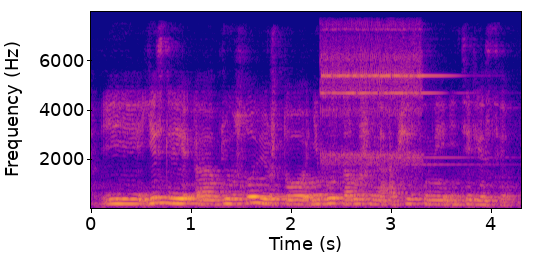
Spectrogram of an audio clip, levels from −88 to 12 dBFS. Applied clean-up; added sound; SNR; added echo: none; Telephone; 16 dB; reverberation time 0.7 s.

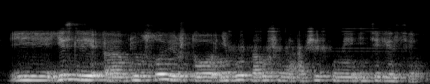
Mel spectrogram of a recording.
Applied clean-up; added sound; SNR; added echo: neural separator model SepFormer DNS4.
